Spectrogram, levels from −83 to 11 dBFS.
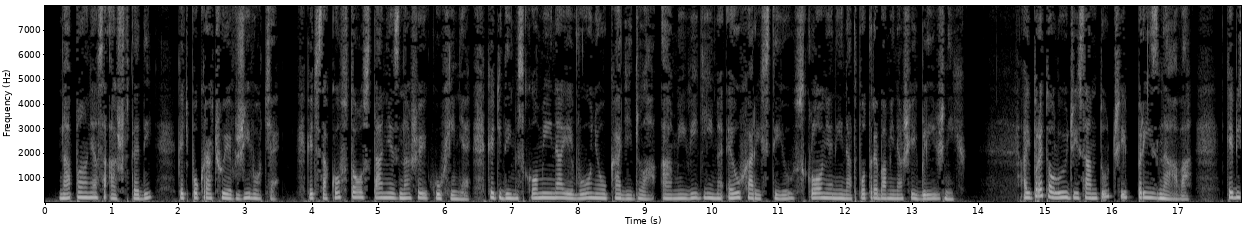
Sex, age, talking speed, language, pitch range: female, 40-59, 125 wpm, Slovak, 165-210 Hz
